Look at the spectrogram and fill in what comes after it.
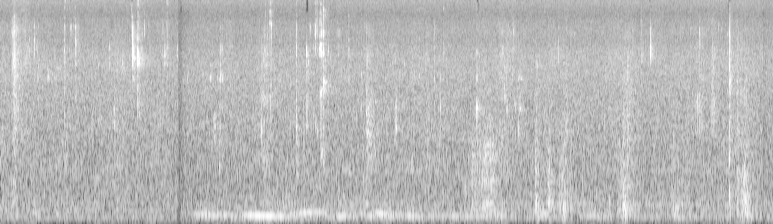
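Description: Close-up chewing and mouth sounds of a man eating a cheeseburger, with small wet clicks and smacks throughout and a fresh bite into the burger near the end. A low hum lasts a couple of seconds about two seconds in.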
